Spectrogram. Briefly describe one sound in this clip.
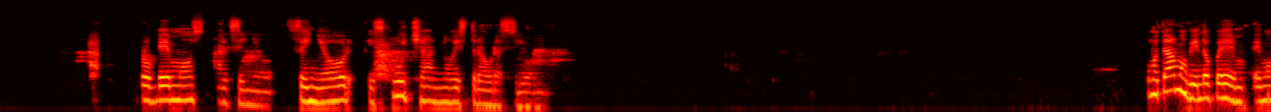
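A woman reads out aloud over an online call.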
